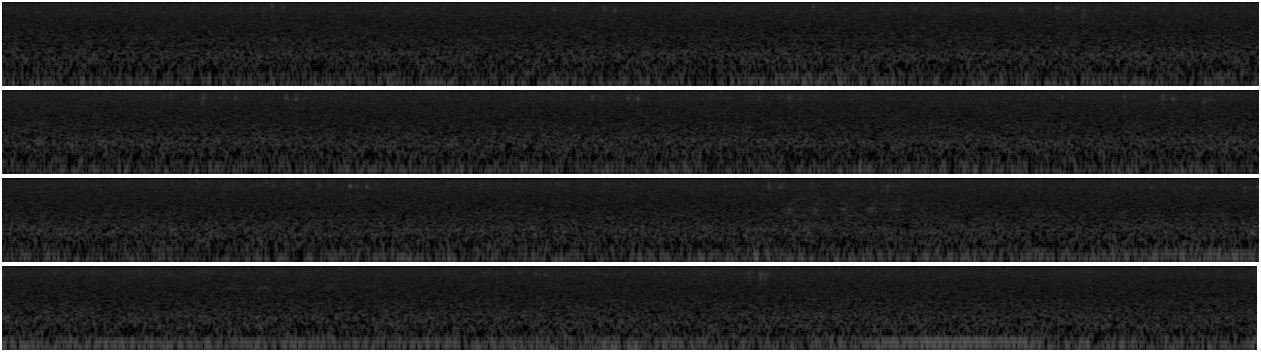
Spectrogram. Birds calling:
Steller's Jay (Cyanocitta stelleri)

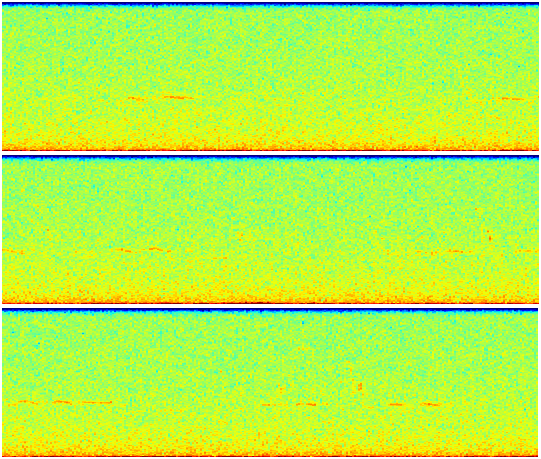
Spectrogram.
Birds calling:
Mountain Chickadee (Poecile gambeli), Dusky Flycatcher (Empidonax oberholseri)

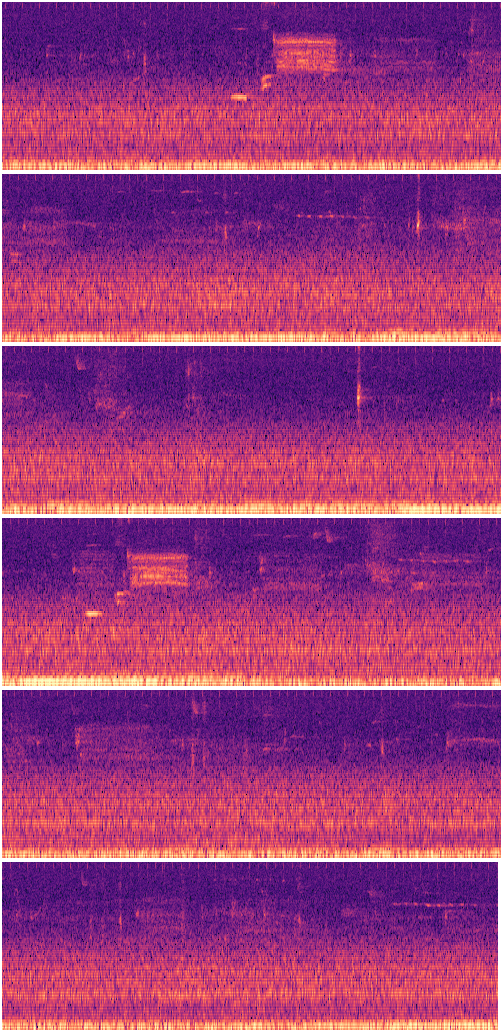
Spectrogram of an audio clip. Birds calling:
Red-winged Blackbird (Agelaius phoeniceus), Song Sparrow (Melospiza melodia), Common Grackle (Quiscalus quiscula), Northern Cardinal (Cardinalis cardinalis)

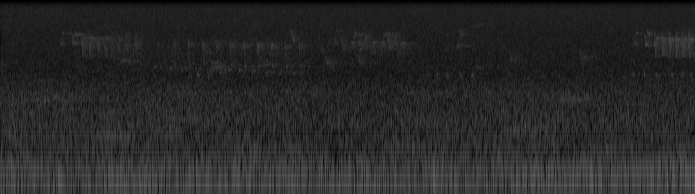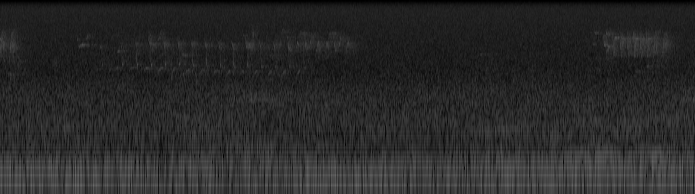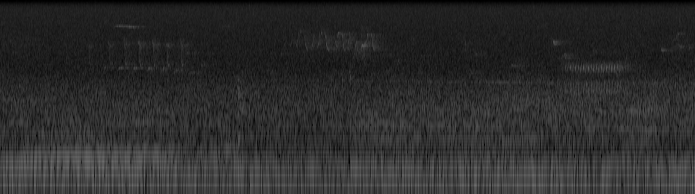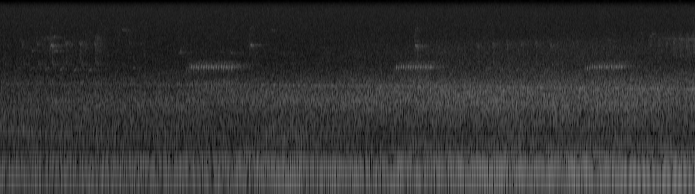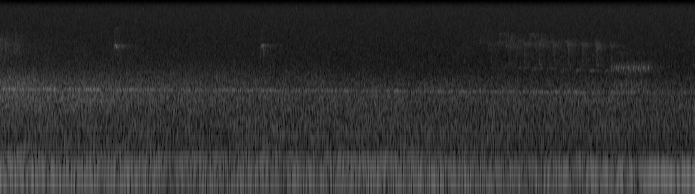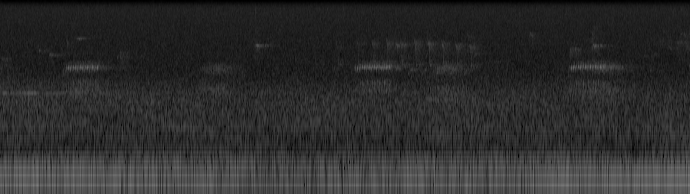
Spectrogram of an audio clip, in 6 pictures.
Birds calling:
Gray Catbird (Dumetella carolinensis), American Robin (Turdus migratorius), Northern Cardinal (Cardinalis cardinalis), Common Yellowthroat (Geothlypis trichas), Cedar Waxwing (Bombycilla cedrorum), Northern Waterthrush (Parkesia noveboracensis)

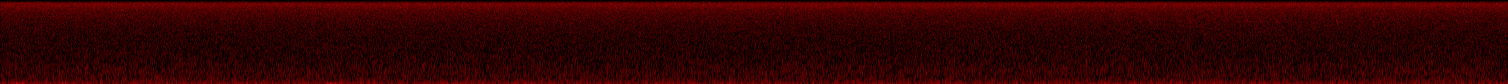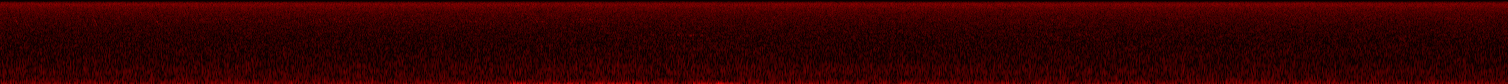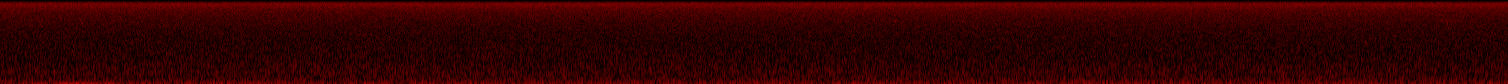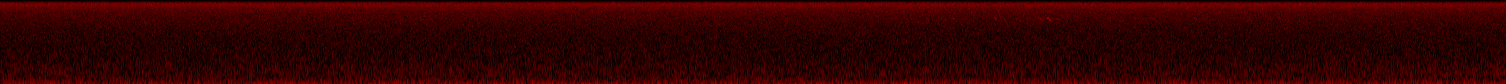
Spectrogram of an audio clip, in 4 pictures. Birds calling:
Rock Wren (Salpinctes obsoletus), American Pipit (Anthus rubescens), unidentified bird

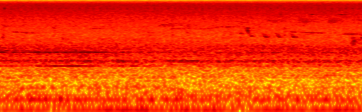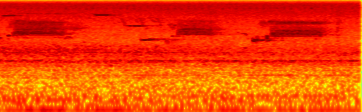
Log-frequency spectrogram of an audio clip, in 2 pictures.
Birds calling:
Red-winged Blackbird (Agelaius phoeniceus)

